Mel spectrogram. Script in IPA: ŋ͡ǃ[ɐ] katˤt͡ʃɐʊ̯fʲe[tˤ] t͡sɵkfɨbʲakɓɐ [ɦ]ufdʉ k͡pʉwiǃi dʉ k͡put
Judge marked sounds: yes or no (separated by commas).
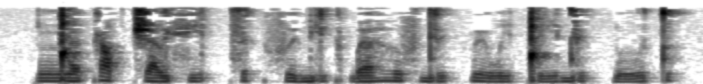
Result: yes, no, yes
